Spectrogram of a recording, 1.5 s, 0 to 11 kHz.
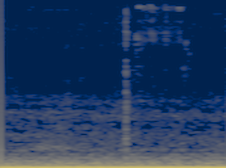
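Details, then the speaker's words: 2009 Ford Mondeo Mk4 2.0 TDCi diesel, cold idle: deep, pulsing rumble with strong vibration felt through the car and belt, worsening as it warms, disappearing with throttle; suspected failing dual-mass flywheel, not confirmed. "Ford Mondeo 2009 року мій це моє авто 2.0 тдці двигун є така проблемка появилась вібрація на холостих обертах"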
